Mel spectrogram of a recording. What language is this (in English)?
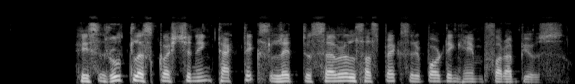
English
